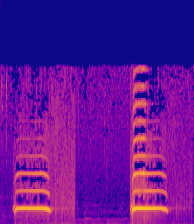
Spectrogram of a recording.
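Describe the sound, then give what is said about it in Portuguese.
Two sustained whistled notes, each lasting under a second, separated by a pause, loud and clear against faint background noise, heard while fishing at a river. No one speaks. “Um tempo depois, começamos a ouvir um assobio.”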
